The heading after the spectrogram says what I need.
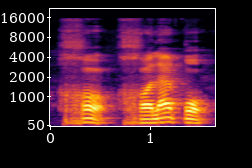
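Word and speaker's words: خَلَقَ: Khalaqo sama sebelum sampai ke qaf sudah mantul. Khalaqo bukan khalaqo. Jadi sebelum sampai sudah mantul. Min, tahan. Min syarri ma khalaqo.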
